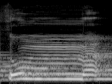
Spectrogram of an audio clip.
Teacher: میم کے اوپر تشدید ہے اس لیے میم میں غنہ ہوگا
